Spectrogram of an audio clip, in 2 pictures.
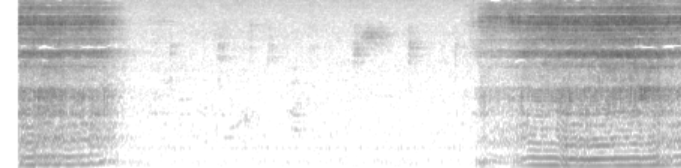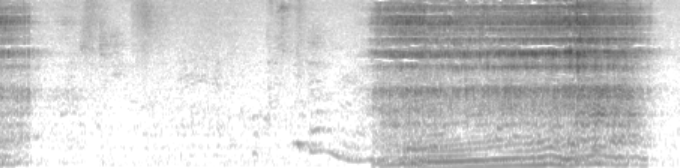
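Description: Loud, rumbling snores with a wavering tone, about every three to four seconds. Heavy snoring.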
